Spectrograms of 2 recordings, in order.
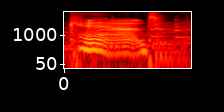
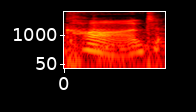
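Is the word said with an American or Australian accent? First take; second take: American; Australian. First: It is said with an American accent. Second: It is said with an Australian accent. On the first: "and not can't" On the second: "I default to saying can't"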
